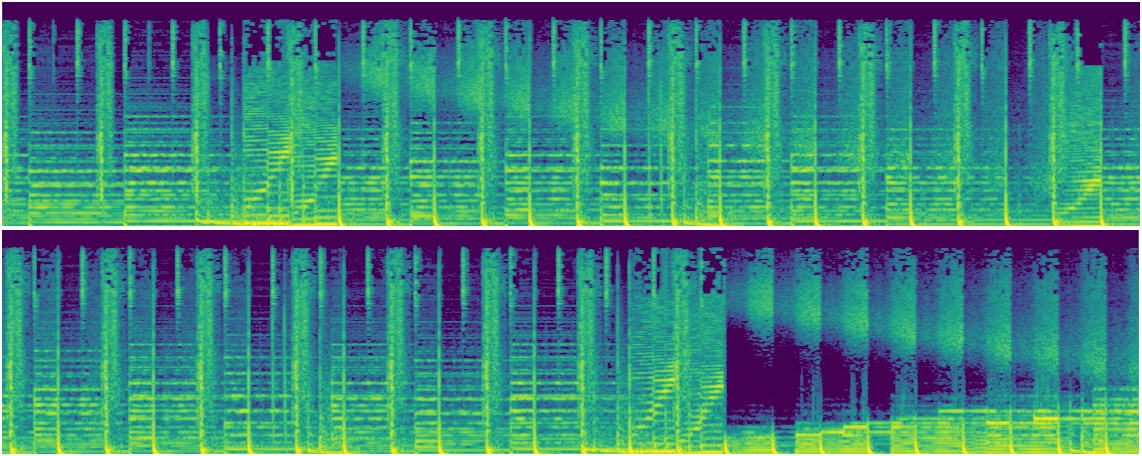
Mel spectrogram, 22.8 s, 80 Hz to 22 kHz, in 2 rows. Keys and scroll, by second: 0.0 Tab, 1.4 s, 9.2 Tab, 21.4 s.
